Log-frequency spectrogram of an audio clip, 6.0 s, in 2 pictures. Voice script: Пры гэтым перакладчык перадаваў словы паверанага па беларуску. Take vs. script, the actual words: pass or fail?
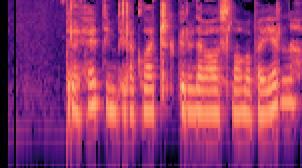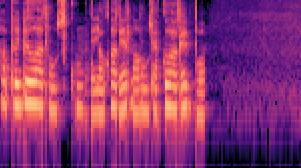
fail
